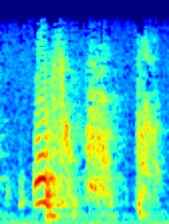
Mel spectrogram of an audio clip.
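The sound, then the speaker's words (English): A loud sneeze after taking snuff, with a voiced, throaty start, followed by two shorter breathy bursts in quick succession, like a snuffly sneezing fit. “Capital snuff, this capital.”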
